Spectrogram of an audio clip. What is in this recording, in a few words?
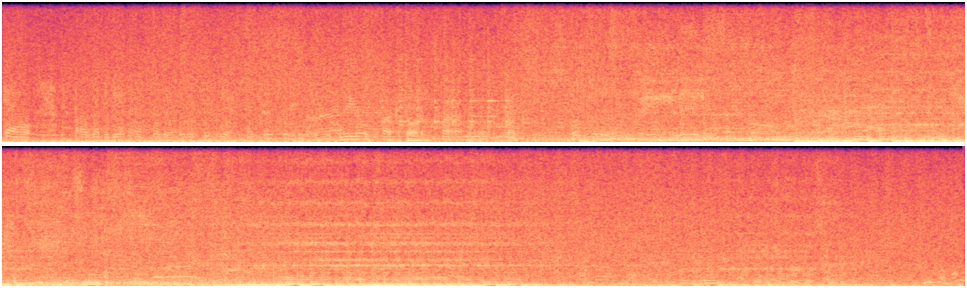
radio id only; radio factor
